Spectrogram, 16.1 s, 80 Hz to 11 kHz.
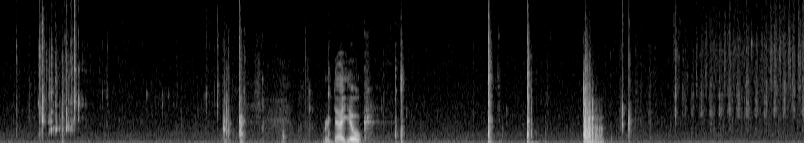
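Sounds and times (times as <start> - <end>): quick scratching strokes: 13.4 - 16.0.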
